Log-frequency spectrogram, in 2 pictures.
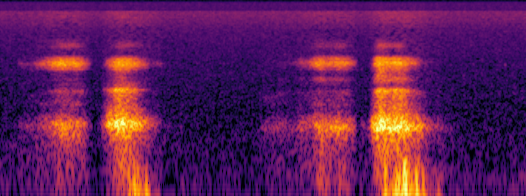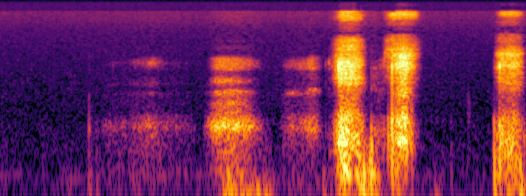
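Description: A run of about six sneezes, each with a sharp indrawn breath before the burst, in quick succession; repeated sneezing with allergies and a cold.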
